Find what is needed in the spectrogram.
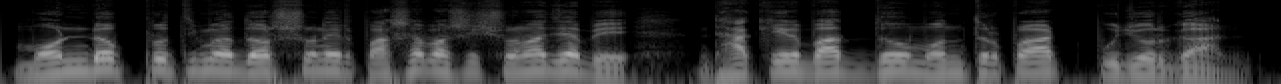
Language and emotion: Bengali, neutral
